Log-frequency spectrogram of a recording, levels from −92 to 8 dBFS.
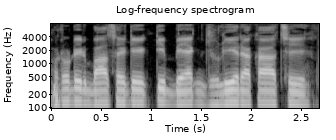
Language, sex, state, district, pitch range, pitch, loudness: Bengali, male, West Bengal, Alipurduar, 115-125 Hz, 120 Hz, -16 LUFS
